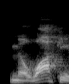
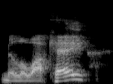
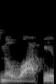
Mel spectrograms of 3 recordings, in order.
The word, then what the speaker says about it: Milwaukee: I got to it and I was like Milwake and I just kept going. I even I mispronounced um Zurich.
